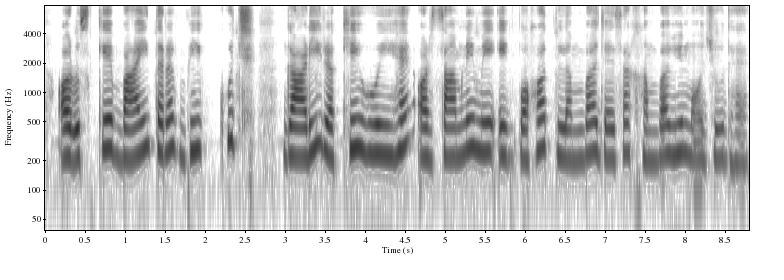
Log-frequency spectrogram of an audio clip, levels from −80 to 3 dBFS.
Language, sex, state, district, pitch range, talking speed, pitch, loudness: Hindi, female, Bihar, Kishanganj, 215-255 Hz, 145 wpm, 230 Hz, -26 LUFS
